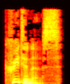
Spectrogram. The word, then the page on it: cretinous: British English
